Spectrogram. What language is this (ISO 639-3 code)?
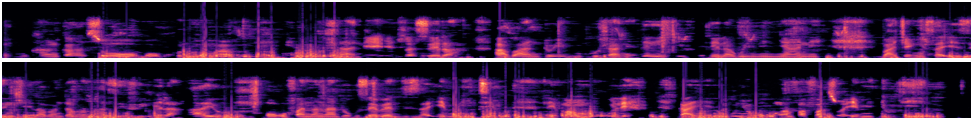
nde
